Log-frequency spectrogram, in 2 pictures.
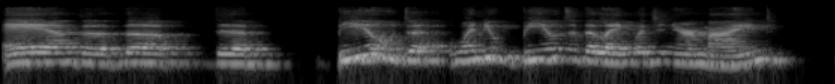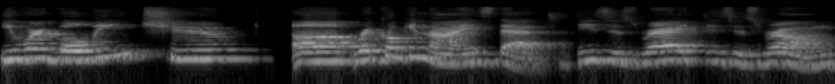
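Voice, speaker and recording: With a Brazilian accent, a woman speaks very slowly at a fairly high pitch, her intonation lively and her loudness swinging widely, with audible room echo. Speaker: English teacher. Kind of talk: tutorial. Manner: halting, with many fillers.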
